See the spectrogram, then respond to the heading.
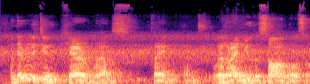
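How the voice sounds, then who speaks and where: In a room with audible echo, a man speaks at a fairly low pitch with ordinary pitch variation. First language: not English. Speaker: guitar masterclass teacher. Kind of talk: masterclass coaching. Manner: loud.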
